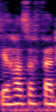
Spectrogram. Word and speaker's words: Jehoshaphat: Jehoshaphat, pronounced Jehoshaphat in Hebrew.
